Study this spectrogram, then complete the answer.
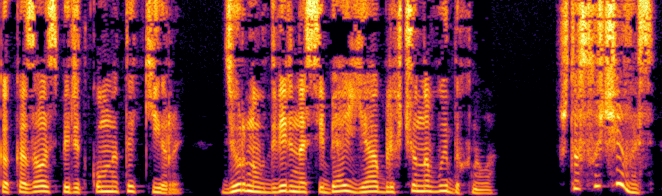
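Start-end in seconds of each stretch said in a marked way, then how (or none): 5.6-6.5 high, startled question; a scared girl asking what happened; frightened question. A narrator's reading. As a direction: ask in sudden fright. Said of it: "испуганно спросила Милана".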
